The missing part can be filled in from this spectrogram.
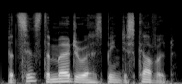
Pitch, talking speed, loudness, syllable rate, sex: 110 Hz, 230 wpm, -18 LUFS, 7.8 syllables/s, male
